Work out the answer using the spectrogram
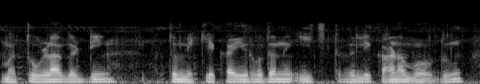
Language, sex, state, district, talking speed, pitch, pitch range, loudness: Kannada, male, Karnataka, Koppal, 100 wpm, 110 Hz, 105-115 Hz, -18 LUFS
